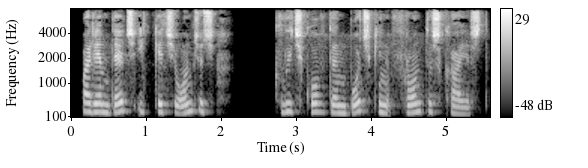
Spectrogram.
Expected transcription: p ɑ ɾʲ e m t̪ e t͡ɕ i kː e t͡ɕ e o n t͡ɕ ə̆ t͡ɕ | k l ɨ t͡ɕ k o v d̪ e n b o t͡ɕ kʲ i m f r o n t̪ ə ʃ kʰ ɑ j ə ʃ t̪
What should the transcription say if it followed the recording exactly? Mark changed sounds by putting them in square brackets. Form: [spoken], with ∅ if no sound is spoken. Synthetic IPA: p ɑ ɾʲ e m [d̪] e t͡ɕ i kː e t͡ɕ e o n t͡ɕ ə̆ t͡ɕ | k l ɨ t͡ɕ k o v d̪ e n b o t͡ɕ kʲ i [n] f r o n t̪ ə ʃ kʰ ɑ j ə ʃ t̪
